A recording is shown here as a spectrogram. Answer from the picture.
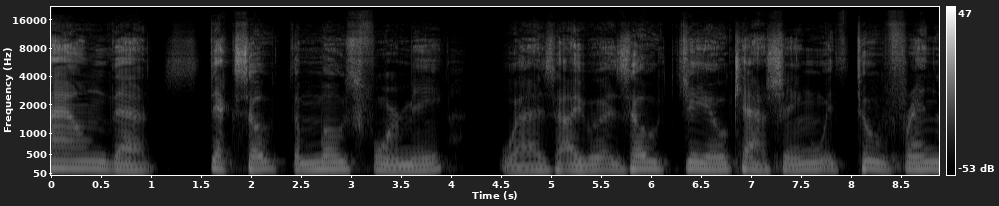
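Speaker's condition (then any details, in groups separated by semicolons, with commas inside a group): Parkinson's disease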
